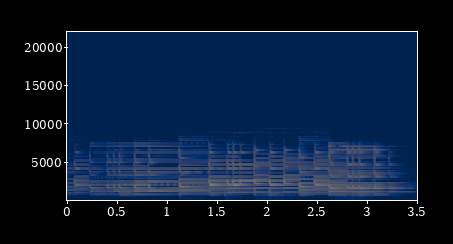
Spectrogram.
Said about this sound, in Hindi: ना मन बा, रुका, अभी ये तहार भैया के फोन लगावत हैं, सब बात बतावत हैं।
